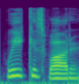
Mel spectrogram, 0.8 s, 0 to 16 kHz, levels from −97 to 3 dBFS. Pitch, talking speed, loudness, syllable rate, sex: 215 Hz, 230 wpm, -17 LUFS, 5.7 syllables/s, female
